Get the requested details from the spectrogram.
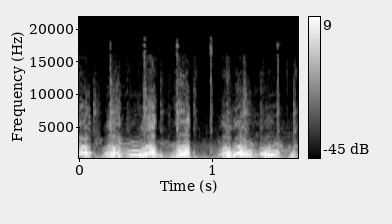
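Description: A dog barks and yips in quick, excited bursts, about five or six sharp calls with short gaps between them, alone without any talking.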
